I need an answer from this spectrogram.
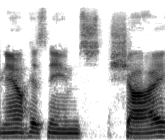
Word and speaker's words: Chai: His name's Shai. It's spelled Chai, and he's a fairy.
